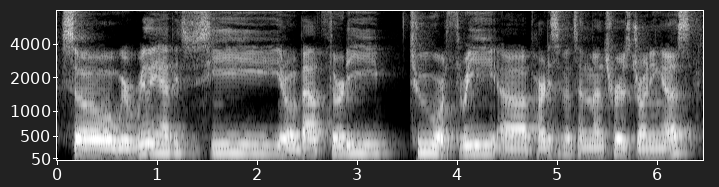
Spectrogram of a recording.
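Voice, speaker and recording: A man's voice: fairly high pitch, fairly even intonation, moderate pace, a little mellow. Man, French accent, hackathon host, video call, hesitant, echoey room. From France. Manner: hesitant, many fillers. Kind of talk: casual launch call. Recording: roomy echo.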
